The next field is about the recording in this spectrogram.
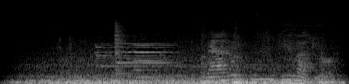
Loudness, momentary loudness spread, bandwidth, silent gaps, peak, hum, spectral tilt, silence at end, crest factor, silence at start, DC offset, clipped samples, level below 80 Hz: -31 LUFS; 7 LU; 12 kHz; none; -12 dBFS; none; -8 dB/octave; 0 s; 16 dB; 0.05 s; under 0.1%; under 0.1%; -32 dBFS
